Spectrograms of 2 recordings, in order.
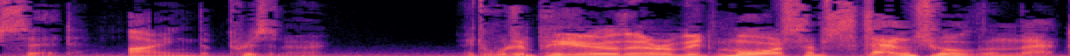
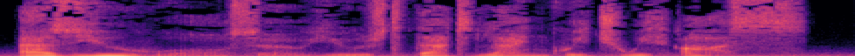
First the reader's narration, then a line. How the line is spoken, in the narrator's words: the prisoner said calmly, in Cybisti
